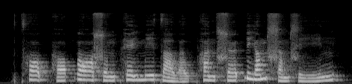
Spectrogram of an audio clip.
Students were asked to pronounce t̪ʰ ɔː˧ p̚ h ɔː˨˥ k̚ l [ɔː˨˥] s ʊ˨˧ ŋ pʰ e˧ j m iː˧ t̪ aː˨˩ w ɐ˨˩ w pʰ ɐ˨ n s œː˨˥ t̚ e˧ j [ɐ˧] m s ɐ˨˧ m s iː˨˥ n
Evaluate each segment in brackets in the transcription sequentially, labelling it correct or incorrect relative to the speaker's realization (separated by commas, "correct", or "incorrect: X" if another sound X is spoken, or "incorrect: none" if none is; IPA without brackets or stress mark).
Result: incorrect: ɔː˧, incorrect: ɐ˥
